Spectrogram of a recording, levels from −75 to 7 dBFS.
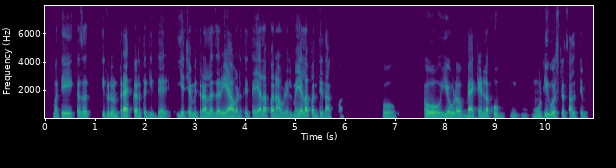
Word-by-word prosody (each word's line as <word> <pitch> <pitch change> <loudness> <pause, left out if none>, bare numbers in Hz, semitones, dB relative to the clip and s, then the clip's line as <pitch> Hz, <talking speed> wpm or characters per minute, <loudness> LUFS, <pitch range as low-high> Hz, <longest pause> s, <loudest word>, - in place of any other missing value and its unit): मग 110 - -4
ते 130 - +3 0.2
कसं 150 +3 0 0.3
तिकडून 145 +2 -1
ट्रॅक 145 -1 +5
करतं 130 -4 +2
की 110 - -6
ते 120 - 0 0.4
याच्या 110 +4 -1
मित्राला 130 0 +1
जर 140 - +2
हे 135 -1 +2
आवडत 100 -2 -3
तर 130 - -3
याला 135 +3 +3
पण 145 -2 +5
आवडेल. 100 -2 -2
मग 120 - -6
ह्याला 140 +3 +5
पण 145 -2 0
ते 130 - -1
दाखवा. 95 -4 -5 0.8
हो. 120 -5 -3 0.6
हो, 145 -8 +4
एवढं 120 +3 0
बॅकएण्डला 125 +7 +2
खूप 155 -2 -3 0.6
मोठी 115 +7 -1
गोष्ट 135 -3 0
चालते 100 -6 -4
130 Hz, 165 wpm, -25 LUFS, 110-140 Hz, 0.8 s, ट्रॅक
